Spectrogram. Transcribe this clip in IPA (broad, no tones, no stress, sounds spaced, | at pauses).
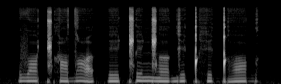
v ɒ ǁʰ ʊ dˤ ʌ | ɪ ǁ ɪ ŋ͡ǁ ʌ ɡ ɪ ǃʰ ɪ ɡ͡ǃ ɒ ɡ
